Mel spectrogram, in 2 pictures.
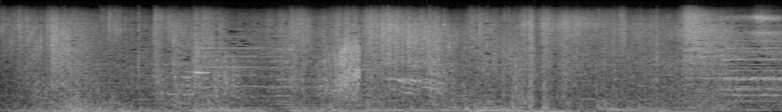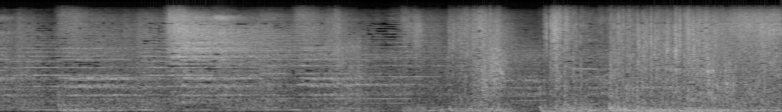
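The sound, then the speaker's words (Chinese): Rapid volleys of cannon fire and booming explosions from two ships taking turns firing at each other in a film's sea battle roll over one another, loud and dense throughout, with deep rumbling bursts and crackling debris layered under a swelling dramatic musical score. “既然如此，双方直接就开打了，轮番开炮，拼的就是勇气。”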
